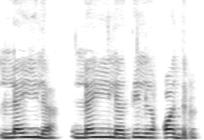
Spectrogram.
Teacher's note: قاف کو ہیوی پڑھنا ہے، دال کے اوپر کلکلہ کرنا ہے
